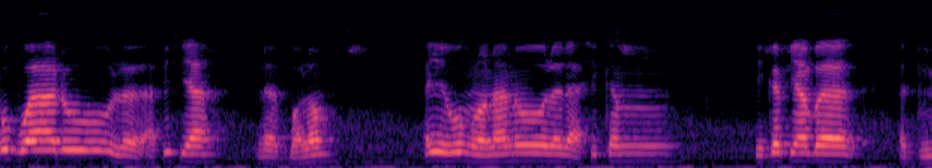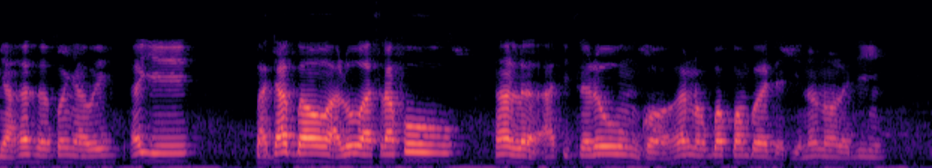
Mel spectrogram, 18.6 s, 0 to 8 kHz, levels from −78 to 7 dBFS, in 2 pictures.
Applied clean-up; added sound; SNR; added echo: none; none; none; none.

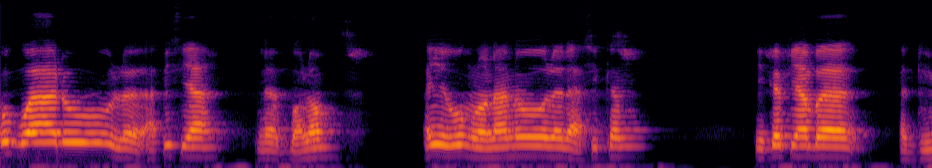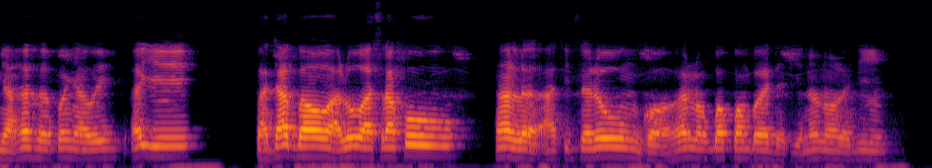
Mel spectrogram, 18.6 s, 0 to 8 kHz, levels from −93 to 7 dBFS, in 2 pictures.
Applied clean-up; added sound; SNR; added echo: neural mask model Resemble Enhance denoiser.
